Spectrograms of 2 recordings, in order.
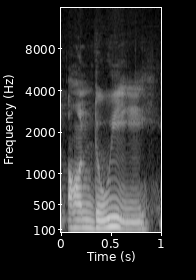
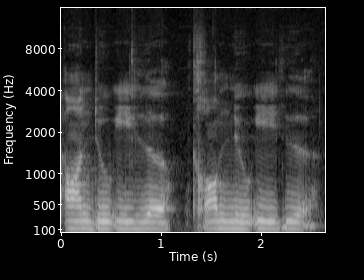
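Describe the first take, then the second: First: "andouille" run together, no le at the end; usual French pronunciation. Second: "andouille, grande nuit" each ending in an audible le; final le sounded. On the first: Questioning the French word, usual silent-L pronunciation. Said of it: "that pronunciation". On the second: Asking why French chops it off, final le sounded. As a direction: draw out "andouille, grande nuit", adding le to both. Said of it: "why that chops off". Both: Shown as a demonstration.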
